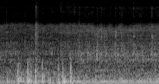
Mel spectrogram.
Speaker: That's that's a hammering lifter and or some lowerend noise.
